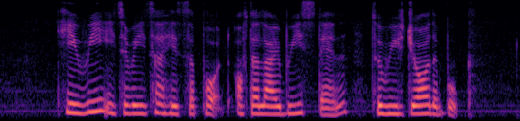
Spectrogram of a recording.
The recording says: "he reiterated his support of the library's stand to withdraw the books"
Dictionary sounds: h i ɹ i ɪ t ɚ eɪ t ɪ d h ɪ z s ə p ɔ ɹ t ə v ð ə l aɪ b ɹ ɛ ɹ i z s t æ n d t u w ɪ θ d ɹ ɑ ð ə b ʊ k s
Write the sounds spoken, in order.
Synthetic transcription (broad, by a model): h i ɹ i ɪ t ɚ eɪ t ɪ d h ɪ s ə p ɔ t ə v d ə l aɪ b ɹ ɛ ɹ i s t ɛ n t u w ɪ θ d ɹ ɑ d ə b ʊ k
